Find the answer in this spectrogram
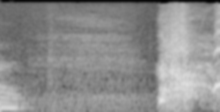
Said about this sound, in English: He sneezed louder.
